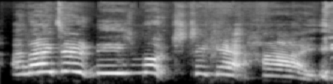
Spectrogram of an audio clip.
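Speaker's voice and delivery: giggling through the words; laughing. Real, not acted. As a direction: still laughing, high and bright. Laughing about getting high on cacao.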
